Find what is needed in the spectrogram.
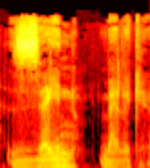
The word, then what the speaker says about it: Zayn Malik: Das heißt, richtig ausgesprochen, Zayn Malik. Ja. Zayn Malik. Das ist summende Z, wie es eigentlich nur im Englischen vorkommt.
